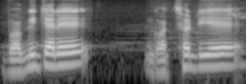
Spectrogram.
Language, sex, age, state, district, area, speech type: Odia, male, 60+, Odisha, Kendrapara, urban, spontaneous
